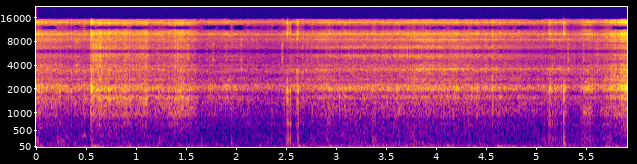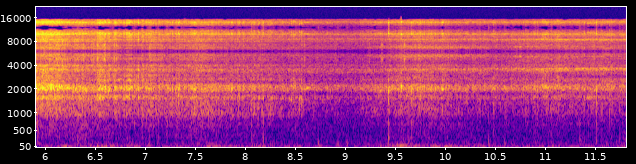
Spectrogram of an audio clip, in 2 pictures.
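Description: Skis sliding and turning on snow during a descent, a steady hiss that swells about six seconds in, with a single click near the start.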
